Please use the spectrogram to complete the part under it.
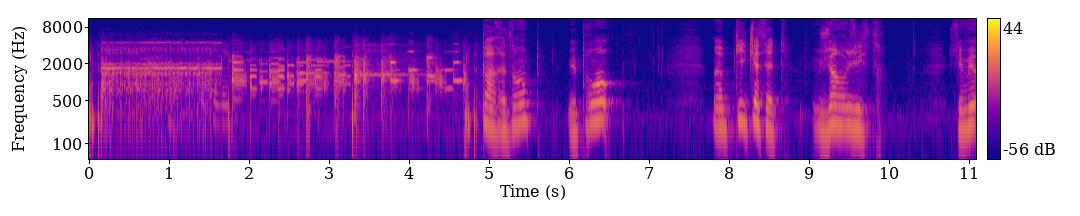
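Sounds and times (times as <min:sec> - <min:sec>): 
telephone ringing with electronic trill and repeated tonal bursts: 0:00.0 - 0:04.8
speech: 0:05.0 - 0:06.6, 0:07.8 - 0:10.0, 0:10.8 - 0:11.0.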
